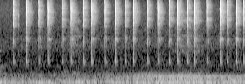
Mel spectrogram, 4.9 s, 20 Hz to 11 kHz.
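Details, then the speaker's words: Automotive relay energized from a 12.24 V DC supply on the bench: crisp clicks about four times a second as the relay switches; normal relay click. "that's the relay firing."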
